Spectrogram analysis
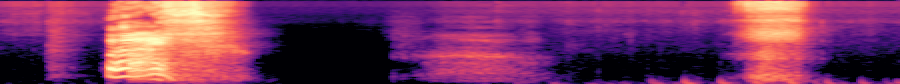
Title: sneezes and snotty nose blowing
